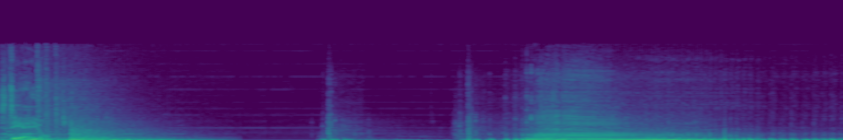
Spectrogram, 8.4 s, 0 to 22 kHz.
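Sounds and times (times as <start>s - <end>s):
speech: 0.1s - 0.6s
engine starting and revving: 4.5s - 8.3s.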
